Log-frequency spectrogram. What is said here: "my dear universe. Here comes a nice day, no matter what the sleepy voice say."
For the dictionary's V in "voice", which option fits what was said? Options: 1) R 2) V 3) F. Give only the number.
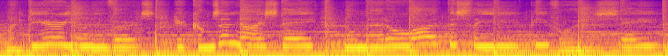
3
